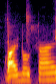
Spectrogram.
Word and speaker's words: spinosad: How do you pronounce that one more time? Spinosad? – Yeah, S-P-I-N-O-S-A-D, I believe is how it's spelled. – Spinosad, yeah. – Mm-hmm. Okay. – I think it's spinosad. – Okay. Spinosad. Oh, thank you. We had the emphasis on the wrong.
